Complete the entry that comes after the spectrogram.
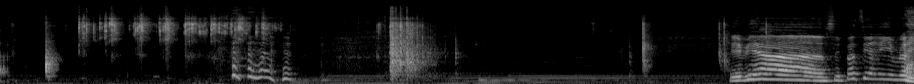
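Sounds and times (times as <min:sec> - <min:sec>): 
dice being rolled: 0:00.6 - 0:02.9, 0:03.8 - 0:04.4
speech: 0:02.5 - 0:03.1, 0:07.3 - 0:09.1.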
